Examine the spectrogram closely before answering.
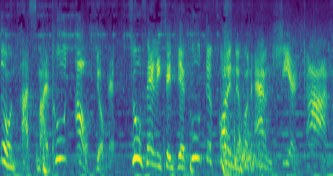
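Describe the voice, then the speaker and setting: An actor voicing a brash, quick-witted bear pilot who blusters and bluffs in a children's cartoon radio play. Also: male voice, high voice, wildly swooping pitch, heavily acted. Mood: indignant, blustering. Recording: echoey hall reverb, faint music.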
